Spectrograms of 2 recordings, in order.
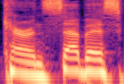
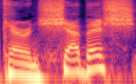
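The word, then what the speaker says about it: Karánsebes: Okay, so there's different ways to pronounce it. Karen Sebes, Karen Shebesh is another way I heard with the shach going on there, but I'm not going to do the shach. Doesn't seem right.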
